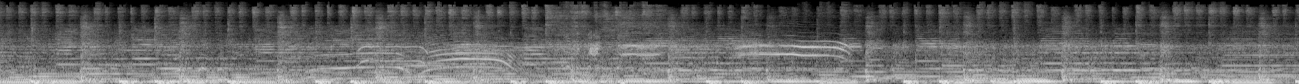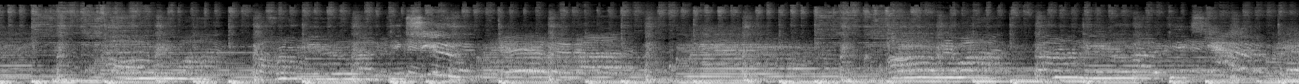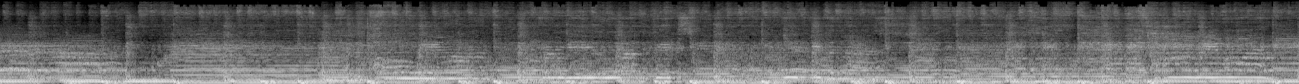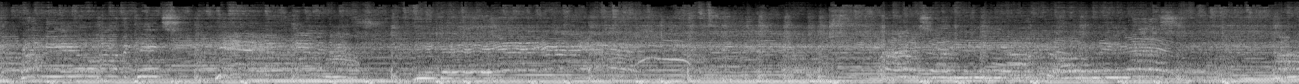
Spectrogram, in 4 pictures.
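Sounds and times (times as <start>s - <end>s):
bass guitar: 0.0s - 51.9s
drums: 0.0s - 51.9s
electric guitar: 0.0s - 51.9s
person singing: 3.2s - 8.7s, 14.0s - 19.4s, 21.8s - 27.2s, 29.7s - 35.1s, 37.4s - 46.2s, 47.7s - 50.9s, 51.5s - 51.9s.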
